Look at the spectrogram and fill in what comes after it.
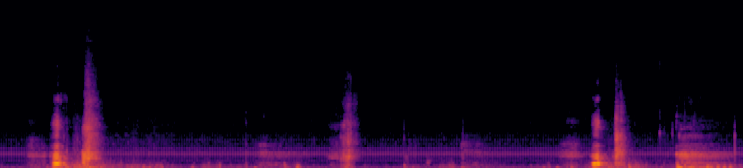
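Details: Sneezing after dusty cleaning: several short, sharp sneezes in quick pairs with small snuffles between, faint steady background hum.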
